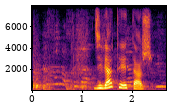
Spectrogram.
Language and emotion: Russian, positive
